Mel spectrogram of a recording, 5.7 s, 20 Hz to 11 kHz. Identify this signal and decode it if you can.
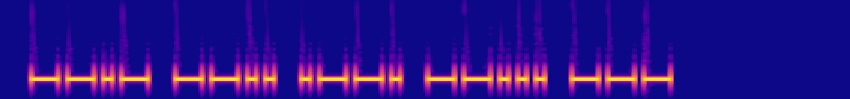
Morse code, heard as a keyed tone, about 20 wpm, 700 Hz. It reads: QZP7O
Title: Code Groups - 5 Letter:Numbers - 20wpm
